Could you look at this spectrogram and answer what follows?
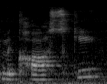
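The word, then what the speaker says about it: Mycoskie: I got start Something That Matters by Blake MOSI that's how you you say his name and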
